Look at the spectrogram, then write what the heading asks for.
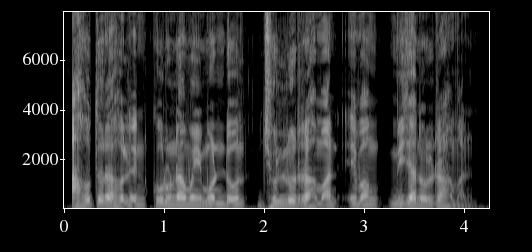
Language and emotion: Bengali, neutral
